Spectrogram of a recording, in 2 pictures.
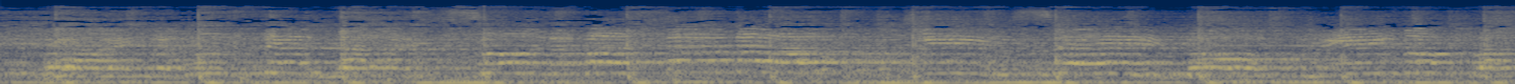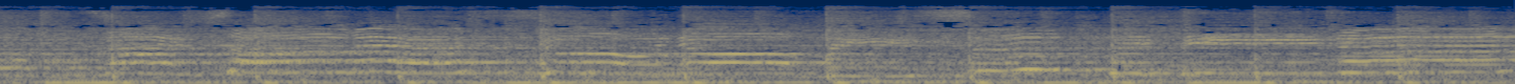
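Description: Japanese idol pop song performed live: female vocals sung into handheld microphones over upbeat pop music with a steady, pulsing bass beat.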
